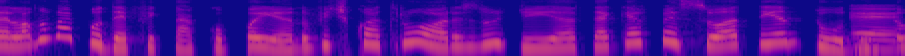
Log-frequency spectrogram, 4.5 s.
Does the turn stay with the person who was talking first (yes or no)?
yes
